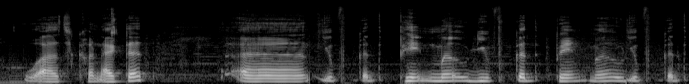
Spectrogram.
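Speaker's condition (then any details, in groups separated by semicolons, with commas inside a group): Cerebral palsy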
